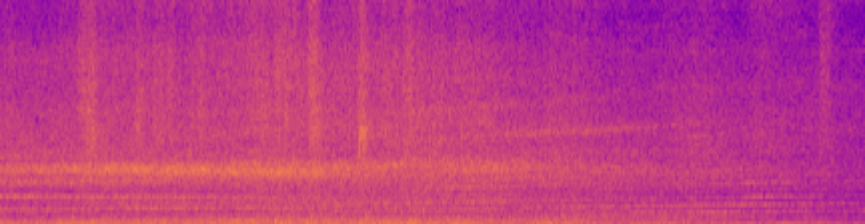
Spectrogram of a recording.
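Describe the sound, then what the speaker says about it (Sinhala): Dubai Metro Red Line electric driverless train running, a loud continuous rolling hum with a rising and falling whine that slowly fades slightly over the span, no talk. "දැන් මං යන මෙට්‍රෝ එක දැන් ගිහී මම ඔයාලට පෙන්නන්න. මේක ඉලෙක්ට්‍රික් මෙට්‍රෝ එකක්."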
